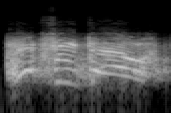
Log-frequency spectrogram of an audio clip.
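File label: enemy detected, Czech, mood med; War Thunder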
